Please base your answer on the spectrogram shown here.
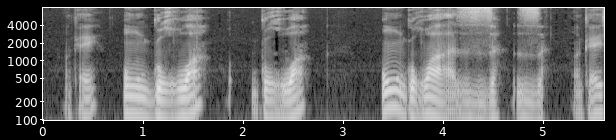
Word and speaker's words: hongroise: La Hongrie, hongrois, hongroise. Okay, hongrois, grois, hongroise. Okay, so here final S not pronounced for the masculine form, and then you pronounce it here for the feminine form.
